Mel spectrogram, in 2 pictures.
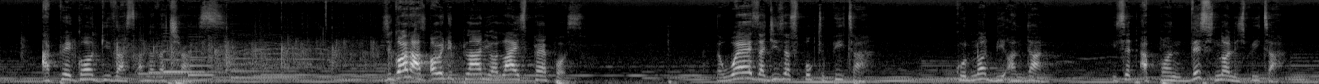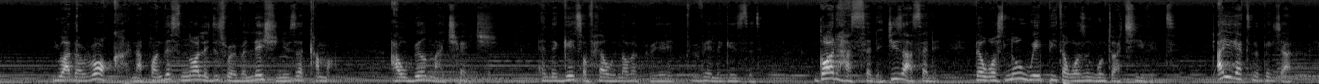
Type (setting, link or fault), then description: setting, large echoing room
